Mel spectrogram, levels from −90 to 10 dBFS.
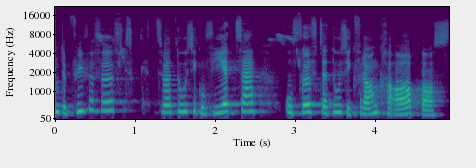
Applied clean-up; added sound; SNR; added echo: neural mask model Resemble Enhance denoiser.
